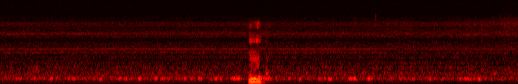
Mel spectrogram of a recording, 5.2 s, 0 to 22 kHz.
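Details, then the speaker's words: RCA Victor 94BT1 radio at second power-up after all tubes tested good, tuned near top of band with test signal: steady low hiss, mains hum and two sharp clicks, no tone comes through; set not receiving signal. "Hey, it's a no-show. Didn't hear a thing there."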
